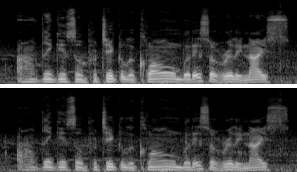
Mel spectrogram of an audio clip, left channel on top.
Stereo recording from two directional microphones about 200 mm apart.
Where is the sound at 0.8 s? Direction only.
Centre (ahead or behind).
